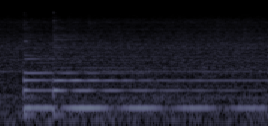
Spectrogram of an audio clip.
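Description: Two guitar strings plucked together at the fifth fret, ringing out clearly and sustaining, with a quick second pluck just after the first.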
